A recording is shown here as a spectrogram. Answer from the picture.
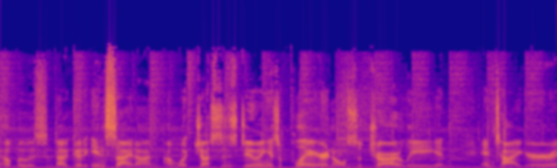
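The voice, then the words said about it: Tired, worn-out voice. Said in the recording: “I'm exhausted. You can probably hear that in my voice,”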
